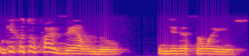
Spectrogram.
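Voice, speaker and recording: A woman speaks with very wide swings in pitch. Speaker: emotional intelligence mentor. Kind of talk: live stream talk. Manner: animated.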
